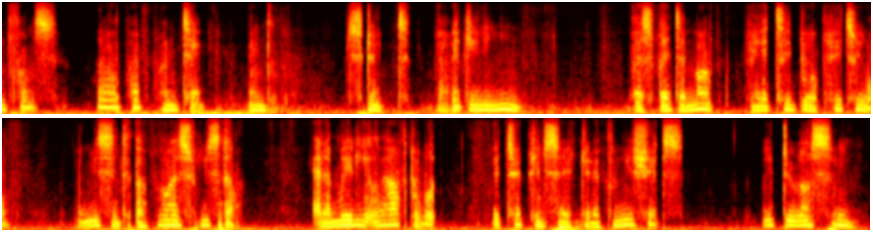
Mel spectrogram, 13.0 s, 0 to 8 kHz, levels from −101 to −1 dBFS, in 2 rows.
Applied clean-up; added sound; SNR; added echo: neural diffusion model UNIVERSE++.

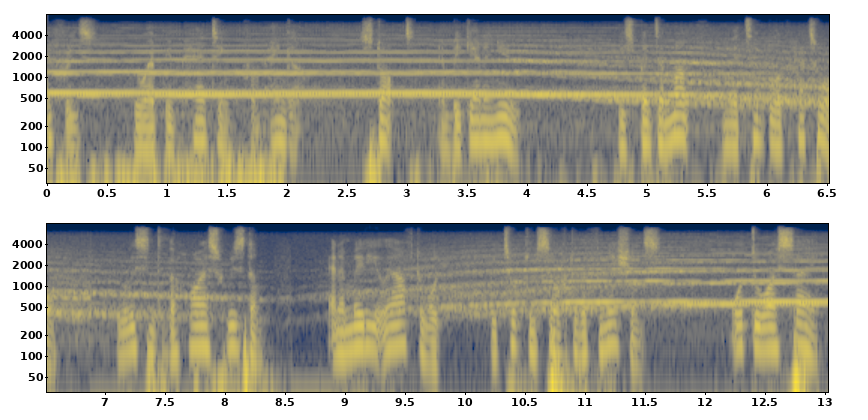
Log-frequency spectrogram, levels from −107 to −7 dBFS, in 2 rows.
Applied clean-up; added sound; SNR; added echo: none; Siren; -1 dB; none.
